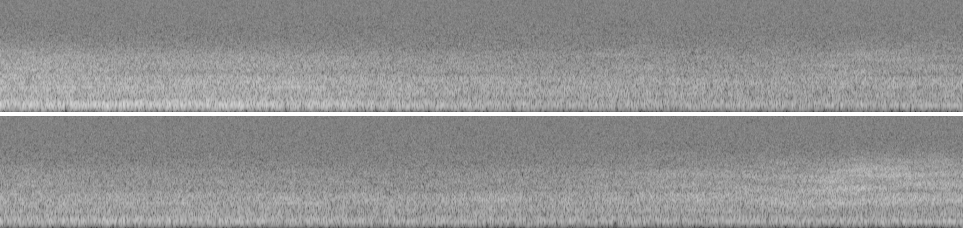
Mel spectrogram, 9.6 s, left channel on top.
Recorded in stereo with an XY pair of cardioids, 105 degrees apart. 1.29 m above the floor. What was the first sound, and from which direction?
Only background noise.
